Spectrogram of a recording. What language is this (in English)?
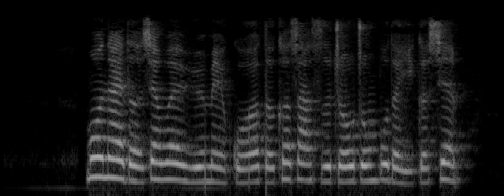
Chinese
